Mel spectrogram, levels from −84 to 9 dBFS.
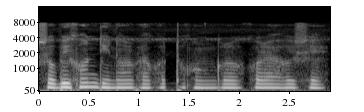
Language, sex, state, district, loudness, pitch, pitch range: Assamese, male, Assam, Sonitpur, -19 LUFS, 160 Hz, 155-170 Hz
